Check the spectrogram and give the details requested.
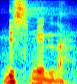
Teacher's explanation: Nipis sebutannya. Maka tiada penuh mulut. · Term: tarqiq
